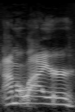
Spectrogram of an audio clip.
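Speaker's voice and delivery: high-pitched mock town-crier cry; half-hearted high yell. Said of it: "running through the town yelling".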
